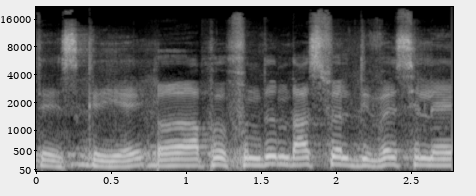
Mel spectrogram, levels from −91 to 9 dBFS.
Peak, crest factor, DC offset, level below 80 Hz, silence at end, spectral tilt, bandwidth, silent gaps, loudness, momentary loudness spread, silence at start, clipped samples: -2 dBFS; 12 dB; under 0.1%; -54 dBFS; 0 s; -5 dB/octave; over 20 kHz; none; -15 LUFS; 2 LU; 0 s; under 0.1%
